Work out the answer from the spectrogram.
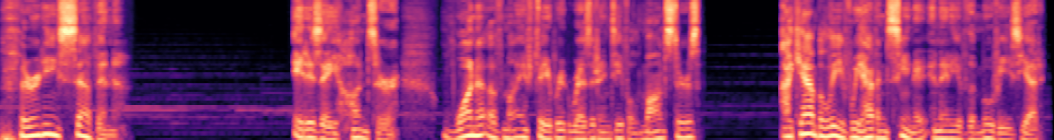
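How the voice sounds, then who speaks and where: A man with a soft, dark and husky voice hosts a solo tabletop game. He thinks aloud conversationally between narration, close on a dry mic with faint music behind him. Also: medium pitch, lively intonation, moderate pace, long pauses, no room sound. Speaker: solo game master, channel host. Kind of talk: solo tabletop roleplay narration with casual asides.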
